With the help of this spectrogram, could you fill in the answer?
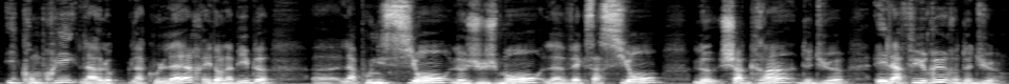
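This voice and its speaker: Slow Texan pastor preaching in French. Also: male voice, a little high, a little mellow. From Texas. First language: English. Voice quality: halting non-native French with frequent hesitations. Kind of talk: recorded video sermon read from a script.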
